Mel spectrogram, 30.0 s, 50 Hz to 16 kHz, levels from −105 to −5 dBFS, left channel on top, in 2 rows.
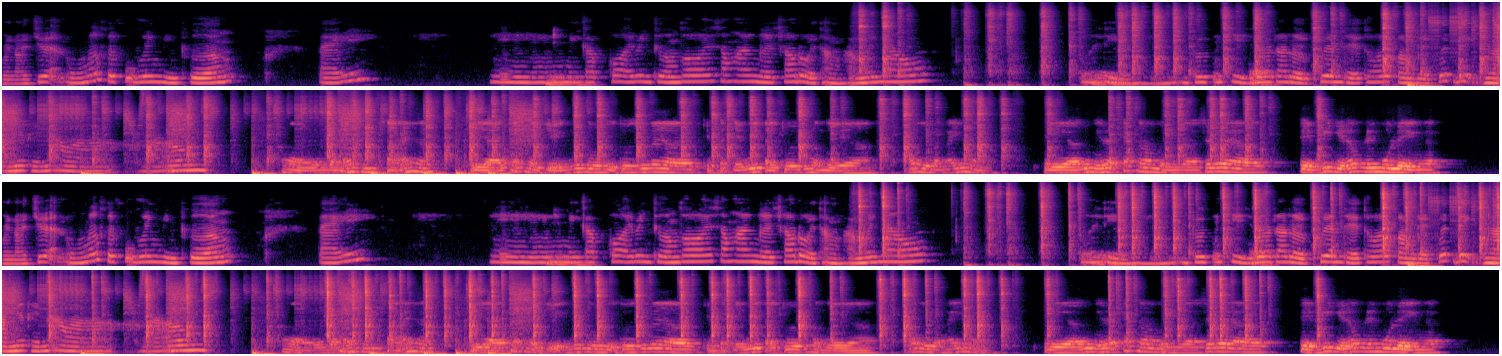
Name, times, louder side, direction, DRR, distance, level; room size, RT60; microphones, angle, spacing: voice 1, 0.0-2.3 2.6-2.8 3.2-3.7 4.9-9.3 10.8-17.0, right 2 dB, 85° right, 0.6 m, -40 dB
voice 2, 5.4-5.9 10.9-11.3 12.5-12.6 17.8-19.3 19.7-23.7 24.0-24.9 25.4-27.6 28.0-29.3, left 1 dB, 80° left, 1.4 m, -36 dB
Typewriter, 8.5-9.1 9.5-10.8 11.1-12.7 13.1-13.4 13.8-15.1 15.4-15.6 15.9-16.0 16.4-16.6 16.8-17.1 17.6-17.8 18.2-20.4 20.7-21.5 21.7-23.4 23.7-25.1 25.4-25.5 26.0-27.7 28.1-28.2, right 6 dB, 45° right, 0.8 m, -36 dB
sound 1, 14.0-20.9, equal, 5° right, 1.9 m, -38 dB
5.2 x 3.5 x 2.2 m
head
